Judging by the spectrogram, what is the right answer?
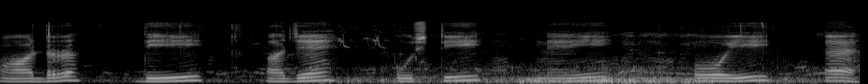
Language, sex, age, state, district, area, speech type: Dogri, male, 18-30, Jammu and Kashmir, Kathua, rural, read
